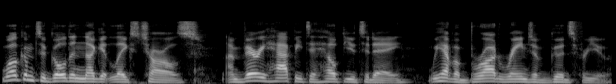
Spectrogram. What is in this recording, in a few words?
male voice; PolyAI pheme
